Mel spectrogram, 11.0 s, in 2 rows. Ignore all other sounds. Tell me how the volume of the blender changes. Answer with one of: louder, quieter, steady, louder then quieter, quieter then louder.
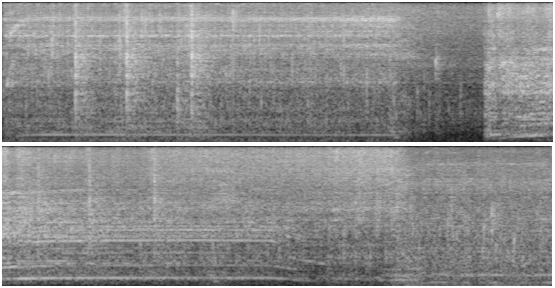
louder then quieter.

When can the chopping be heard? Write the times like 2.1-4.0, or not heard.
0.7-2.1, 5.8-7.2.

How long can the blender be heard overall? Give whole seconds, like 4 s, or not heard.
11 s.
